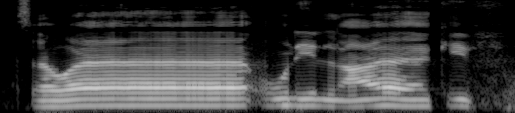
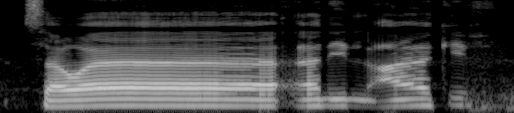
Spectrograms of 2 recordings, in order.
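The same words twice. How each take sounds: First: سواء العاكف recited "sawaa-u-nil", long held aa; slow recital of سواء العاكف with a u-ending; hamza with damma. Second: سواء العاكف recited "sawaa-a-nil", long held aa; slow recital of سواء العاكف with an a-ending; hamza with fatha. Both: Shown as a demonstration. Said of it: "قرأ برفع الهمزة".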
